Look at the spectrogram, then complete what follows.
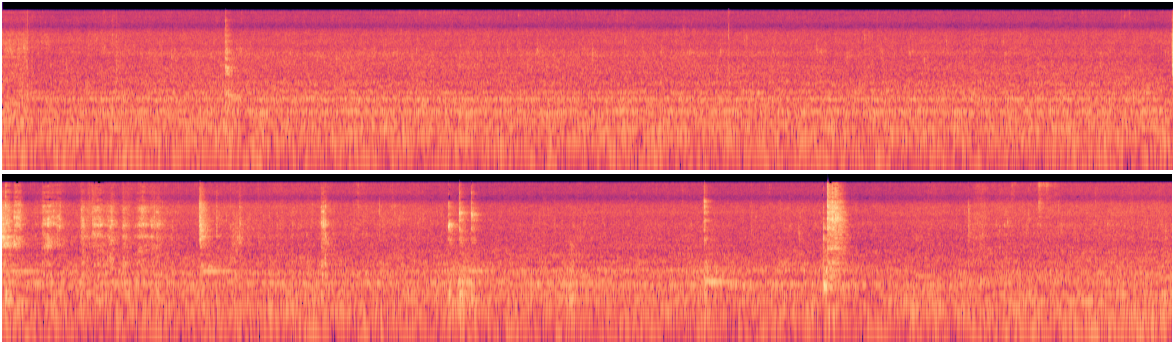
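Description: A metal ladle knocks and scrapes against a large metal pot of onions and green chillies frying in oil: a few clinks from about halfway through, the loudest near the end. Under them runs a steady low hum.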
